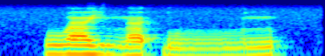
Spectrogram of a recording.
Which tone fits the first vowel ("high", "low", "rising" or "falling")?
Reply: high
